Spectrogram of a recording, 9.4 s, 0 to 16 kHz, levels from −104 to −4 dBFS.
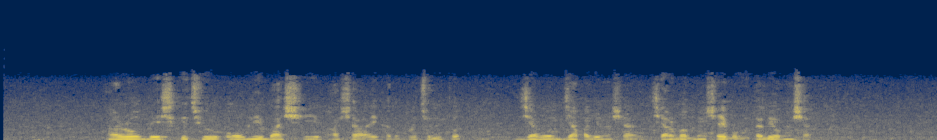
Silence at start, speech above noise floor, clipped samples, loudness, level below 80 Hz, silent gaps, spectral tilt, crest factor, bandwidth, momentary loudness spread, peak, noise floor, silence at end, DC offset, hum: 0.3 s; 26 dB; under 0.1%; -24 LUFS; -52 dBFS; none; -6.5 dB/octave; 20 dB; 7.6 kHz; 13 LU; -6 dBFS; -50 dBFS; 0.45 s; under 0.1%; none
